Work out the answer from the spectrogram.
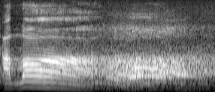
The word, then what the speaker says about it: আল্লাহ: আল্লাহ পাকের উচ্চারণটা হচ্ছে আল্লাহ পাকের নামের উচ্চারণ হচ্ছে আল্লাহ মুখটা একটু গোল হয়ে যাবে বলেন আল্লাহ আল্লাহ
